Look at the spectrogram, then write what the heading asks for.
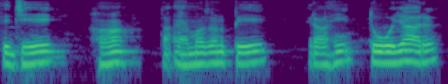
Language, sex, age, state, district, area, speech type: Dogri, male, 18-30, Jammu and Kashmir, Samba, rural, read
